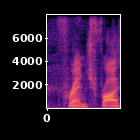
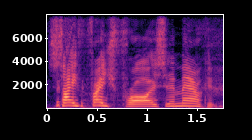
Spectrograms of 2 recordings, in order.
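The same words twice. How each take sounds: First: Said in the usual way. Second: High, loud Essex English demand; mock Essex accent. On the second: Essex local asking an American to perform, high mock English accent. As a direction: put on an excitable Essex accent, pitched up. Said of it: "everybody talk like this".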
